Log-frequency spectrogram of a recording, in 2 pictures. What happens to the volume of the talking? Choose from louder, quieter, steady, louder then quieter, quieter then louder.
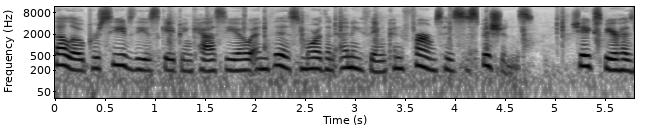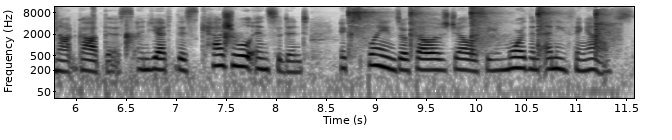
steady.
